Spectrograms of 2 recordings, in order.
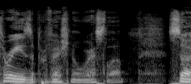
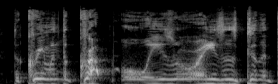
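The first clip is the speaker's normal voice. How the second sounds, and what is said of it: Imitates a wrestler's throaty voice. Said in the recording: “Excellent impersonation ... It hurts my throat every time I do it”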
